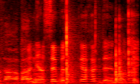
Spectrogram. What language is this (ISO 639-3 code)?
heb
